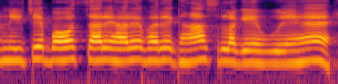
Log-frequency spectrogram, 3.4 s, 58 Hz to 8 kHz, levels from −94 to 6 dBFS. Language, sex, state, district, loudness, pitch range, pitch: Hindi, male, Jharkhand, Garhwa, -13 LUFS, 215-240 Hz, 235 Hz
